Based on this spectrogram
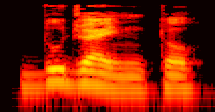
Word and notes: dugento: lingua italiana

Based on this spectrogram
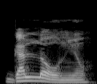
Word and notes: Gallonio: lingua italiana

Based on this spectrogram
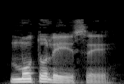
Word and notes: Motolese: lingua italiana

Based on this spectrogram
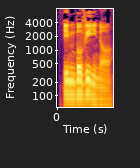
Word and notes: imbovinare: italiana

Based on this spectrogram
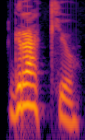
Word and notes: gracchiare: italiana

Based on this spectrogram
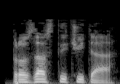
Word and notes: prosasticità: lingua italiana

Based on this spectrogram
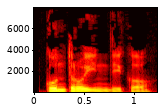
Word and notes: controindicare: lingua italiana

